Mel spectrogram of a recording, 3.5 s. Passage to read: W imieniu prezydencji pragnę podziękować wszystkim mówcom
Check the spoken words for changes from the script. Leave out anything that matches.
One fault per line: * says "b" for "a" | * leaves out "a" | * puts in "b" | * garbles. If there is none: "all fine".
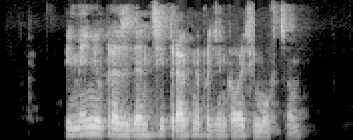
* leaves out "wszystkim"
